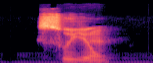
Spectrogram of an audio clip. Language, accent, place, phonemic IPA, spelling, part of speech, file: French, France, Lyon, /su.jɔ̃/, souillon, noun, LL-Q150 (fra)-souillon.wav
- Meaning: 1. slob, slovenly person, dirty person 2. woman of ill repute, prostitute 3. a person who makes something dirty 4. a domestic servant who does jobs in which one becomes dirty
